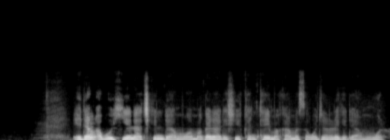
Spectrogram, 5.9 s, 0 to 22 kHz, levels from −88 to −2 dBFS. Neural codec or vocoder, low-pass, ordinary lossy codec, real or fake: none; 10.8 kHz; none; real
